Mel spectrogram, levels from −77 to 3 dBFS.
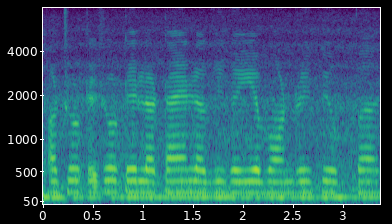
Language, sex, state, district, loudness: Hindi, female, Chhattisgarh, Raipur, -15 LUFS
